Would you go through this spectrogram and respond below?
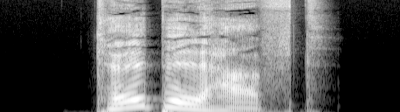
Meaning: doltish, oafish, clumsy, uncouth, blundering
- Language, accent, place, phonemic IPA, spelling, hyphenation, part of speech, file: German, Germany, Berlin, /ˈtœlpl̩haft/, tölpelhaft, töl‧pel‧haft, adjective, De-tölpelhaft.ogg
